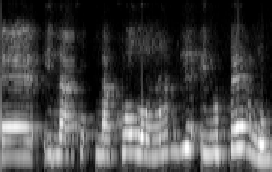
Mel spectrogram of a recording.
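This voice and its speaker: This woman has a high-pitched voice. Her pitch varies in an ordinary way. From Brazil, Bahia interior (Juazeiro). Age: 20s. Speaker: English teacher abroad. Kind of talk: interview. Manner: animated.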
